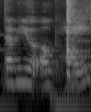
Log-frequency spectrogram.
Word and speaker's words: wok: That's what you place a whack on? What? Do you call it wok? Wok? How do you spell it? Pronounce it? W-O-K.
